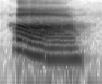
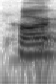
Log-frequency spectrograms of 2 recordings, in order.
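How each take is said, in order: First: It has a relaxed British R, no retroflex. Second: It has an American R, tongue pulled back.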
